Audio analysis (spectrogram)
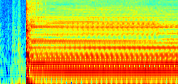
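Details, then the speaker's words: Bathroom exhaust fan motor, blades spin freely: switched on, a loud steady electrical hum with a buzzy edge; suspected broken shading coil, cause unconfirmed; motor to be replaced. "sounds like we got a broken shading coil or something's wrong anyway so we might as well just replace this thing they're not worth trying to service"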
